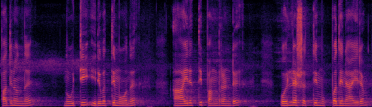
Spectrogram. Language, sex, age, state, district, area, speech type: Malayalam, male, 45-60, Kerala, Palakkad, urban, spontaneous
